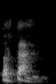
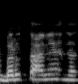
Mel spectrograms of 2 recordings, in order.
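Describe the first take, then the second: First: The middle syllable is swallowed, making it shorter. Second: Every syllable is pronounced fully and distinctly. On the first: The speaker calls it wrong. "ಒಂದೊಂದು ಅಕ್ಷರ ನುಂಗುವುದು" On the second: The speaker calls it right. "ಪೂರ್ತಿ ಅಕ್ಷರ ಹೇಳೋದೇ ಇಲ್ಲ"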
